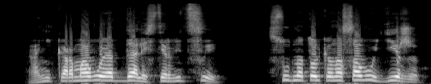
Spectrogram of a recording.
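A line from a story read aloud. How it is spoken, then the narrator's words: Groaning. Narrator (Russian): простонал он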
